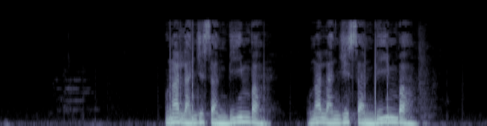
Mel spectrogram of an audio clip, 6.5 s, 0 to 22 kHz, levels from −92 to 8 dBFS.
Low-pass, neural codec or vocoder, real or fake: 10.8 kHz; none; real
